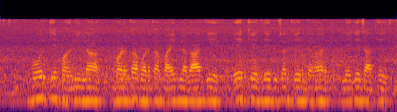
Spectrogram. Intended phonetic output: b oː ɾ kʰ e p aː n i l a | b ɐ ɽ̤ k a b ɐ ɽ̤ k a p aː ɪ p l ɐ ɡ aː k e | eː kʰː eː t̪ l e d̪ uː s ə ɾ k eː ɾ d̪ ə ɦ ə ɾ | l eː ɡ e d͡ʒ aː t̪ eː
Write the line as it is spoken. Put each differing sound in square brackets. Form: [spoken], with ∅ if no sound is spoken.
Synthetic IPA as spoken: b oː ɾ [k] e p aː n i l a | b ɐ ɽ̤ k a b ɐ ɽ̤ k a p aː ɪ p l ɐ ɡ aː k e | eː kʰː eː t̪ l e d̪ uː s ə ɾ [kʰ] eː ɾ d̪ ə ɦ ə ɾ | l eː ɡ e d͡ʒ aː t̪ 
